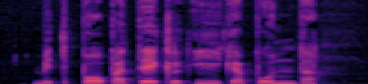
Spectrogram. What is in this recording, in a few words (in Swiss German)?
"ingebunde", alsace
